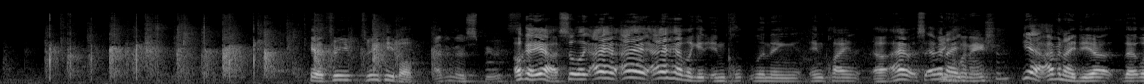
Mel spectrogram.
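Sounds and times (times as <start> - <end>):
scattered handclaps from a small live audience: 0.0 - 4.5
speech: 3.1 - 11.4.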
